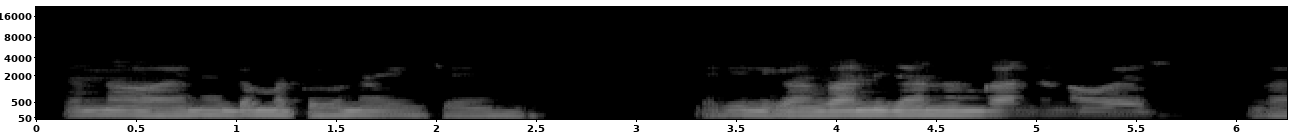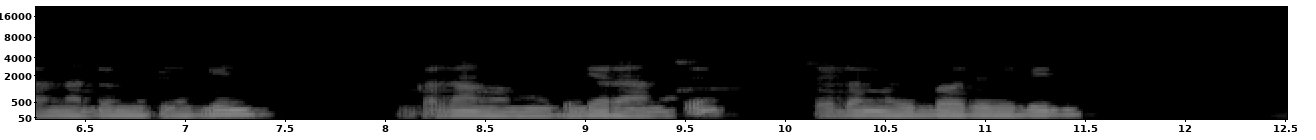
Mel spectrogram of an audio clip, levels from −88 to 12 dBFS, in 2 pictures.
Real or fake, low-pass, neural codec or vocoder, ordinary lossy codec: real; 3.6 kHz; none; MP3, 32 kbps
